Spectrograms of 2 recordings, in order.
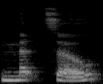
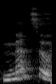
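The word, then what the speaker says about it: mezzo: louder is m p and that stands for Meto piano metzo is spelled m z zo o kind of like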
